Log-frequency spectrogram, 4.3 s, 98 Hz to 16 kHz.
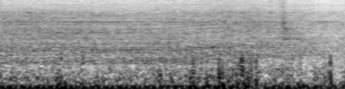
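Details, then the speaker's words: Chevy K1500 truck that sat for years, running after fuel system work with the fuel tank propped on pallets: low, steady rumble with even firing and no misses or knocks; engine idling normally. "we're going to give her a shot to start it. It runs. Give it a little bit. All right, that's good."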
